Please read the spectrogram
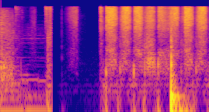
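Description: Music ends about half a second in; after a brief silence comes a quick run of rough scrubbing strokes of a paintbrush on paper, with one loud thump near the end.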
